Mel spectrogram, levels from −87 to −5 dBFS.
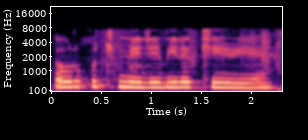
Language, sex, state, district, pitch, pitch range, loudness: Hindi, female, Uttar Pradesh, Saharanpur, 235 Hz, 220-250 Hz, -14 LUFS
